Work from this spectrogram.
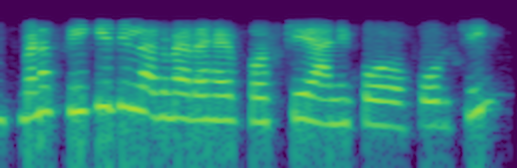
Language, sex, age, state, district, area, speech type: Marathi, female, 60+, Maharashtra, Nagpur, rural, conversation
